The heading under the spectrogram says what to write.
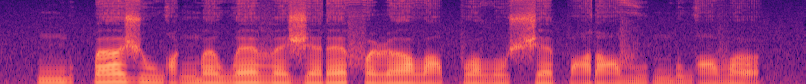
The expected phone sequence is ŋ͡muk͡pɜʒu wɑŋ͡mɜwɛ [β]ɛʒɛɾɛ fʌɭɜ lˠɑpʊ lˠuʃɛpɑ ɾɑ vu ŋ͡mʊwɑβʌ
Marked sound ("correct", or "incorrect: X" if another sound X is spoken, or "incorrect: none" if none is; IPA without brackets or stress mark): correct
